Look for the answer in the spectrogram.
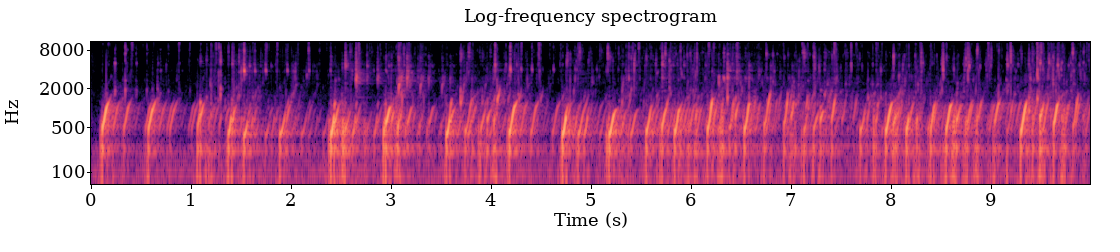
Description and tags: pumps.slow.echo
air bubling slow in water, with some echo added /burbujas de aire en agua, lentas, con un poco de eco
